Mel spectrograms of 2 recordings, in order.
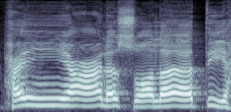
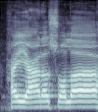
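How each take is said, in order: First: The last word ends with a "ti" sound. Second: The last word ends with an "h" sound. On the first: The speaker calls it right. "dibaca ti" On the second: The speaker calls it wrong. "Jangan begini"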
